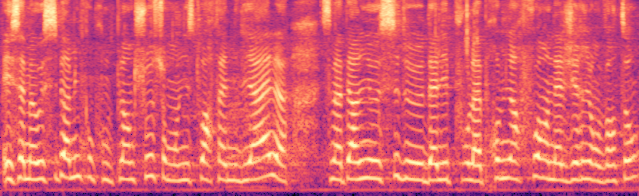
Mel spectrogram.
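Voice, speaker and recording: A woman talks at a very fast pace in a high, monotone voice with flat intonation. Background noise is noticeable. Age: 20s. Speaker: art student. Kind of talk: interview. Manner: hesitant, many fillers.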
